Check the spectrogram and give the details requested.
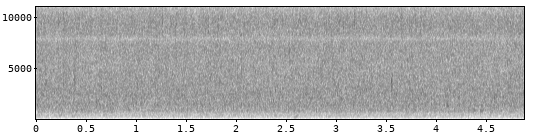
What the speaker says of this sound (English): Stream is probably doubled in width. Definitely moving a lot faster.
